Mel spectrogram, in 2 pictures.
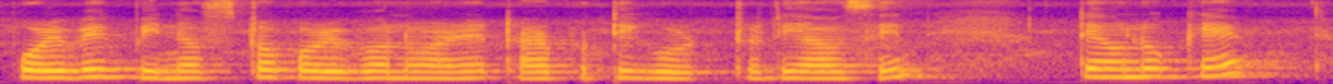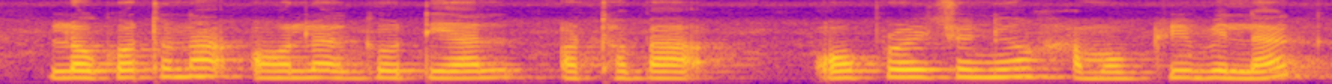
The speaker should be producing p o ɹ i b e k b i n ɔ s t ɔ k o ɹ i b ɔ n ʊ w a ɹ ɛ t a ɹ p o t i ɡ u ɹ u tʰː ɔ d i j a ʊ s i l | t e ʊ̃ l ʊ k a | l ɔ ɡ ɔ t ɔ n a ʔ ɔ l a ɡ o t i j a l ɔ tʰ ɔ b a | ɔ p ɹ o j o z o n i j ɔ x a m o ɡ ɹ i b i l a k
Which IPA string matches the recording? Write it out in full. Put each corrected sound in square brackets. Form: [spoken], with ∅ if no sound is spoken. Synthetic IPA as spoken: p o ɹ i b e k b i n ɔ s t ɔ k o ɹ i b ɔ n ʊ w a ɹ ɛ t a ɹ p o t i ɡ u ɹ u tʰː ɔ d i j a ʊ s i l | t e ʊ̃ l ʊ k [ɛ] | l ɔ ɡ ɔ t ɔ n a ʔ ɔ l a ɡ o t i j a l ɔ tʰ ɔ b a | ɔ p ɹ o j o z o n i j ɔ x a m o ɡ ɹ i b i l a k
